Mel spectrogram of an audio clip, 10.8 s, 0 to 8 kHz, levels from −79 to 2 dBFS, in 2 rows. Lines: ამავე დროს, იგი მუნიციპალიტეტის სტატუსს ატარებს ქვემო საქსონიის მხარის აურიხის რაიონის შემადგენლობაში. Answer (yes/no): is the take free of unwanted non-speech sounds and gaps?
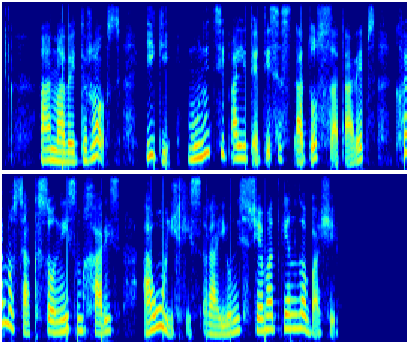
yes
